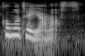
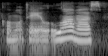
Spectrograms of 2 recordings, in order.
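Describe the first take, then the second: First: The double L sounds like an English Y. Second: The double L sounds like an English L. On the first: The speaker calls it right. "we're going to pronounce that like a Y" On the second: The speaker calls it wrong. "We're not going to say"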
